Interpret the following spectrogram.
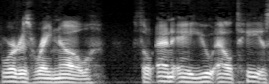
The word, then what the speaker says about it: Renault: not the correct word the correct word is Rey no so na ult is silent but when I was a when I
